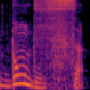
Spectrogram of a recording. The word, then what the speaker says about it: bondissent: Ici, attention, il y a deux lettres muettes. C'est le verbe bondir qui est conjugué au présent. Et comme ce sont les lions qui bondissent, on écrit la terminaison ENT.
